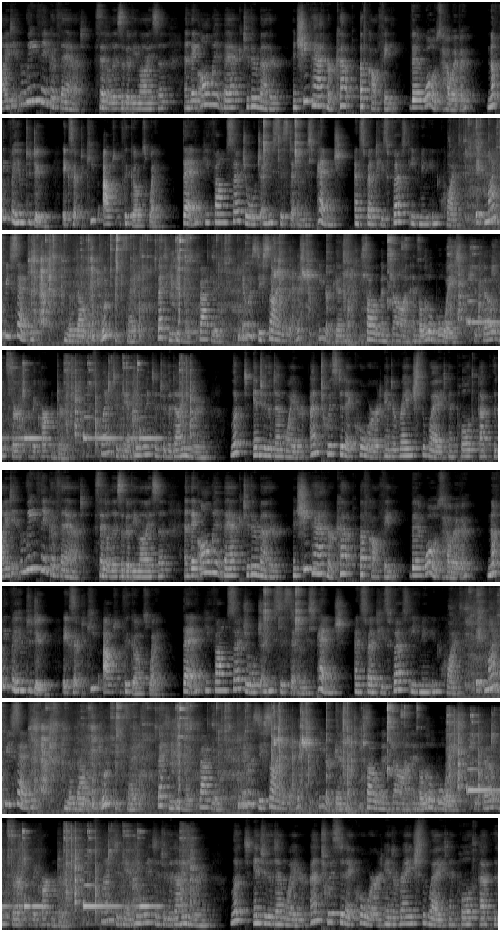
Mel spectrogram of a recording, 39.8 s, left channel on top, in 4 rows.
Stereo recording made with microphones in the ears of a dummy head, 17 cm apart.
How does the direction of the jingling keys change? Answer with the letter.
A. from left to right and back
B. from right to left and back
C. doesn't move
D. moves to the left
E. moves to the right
A.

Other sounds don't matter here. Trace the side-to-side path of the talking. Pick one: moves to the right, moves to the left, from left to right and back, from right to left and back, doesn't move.
moves to the left.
